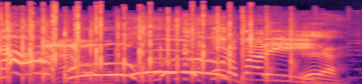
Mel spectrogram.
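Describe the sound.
Rapid, steady clapping from a small group runs through the whole moment, lively, mixed with loud drawn-out exclamations and cheering voices before fading at the end.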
